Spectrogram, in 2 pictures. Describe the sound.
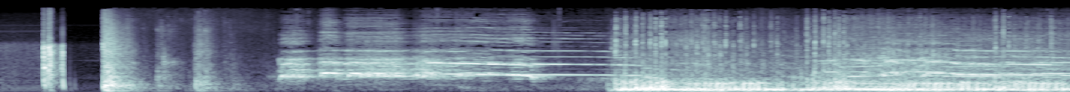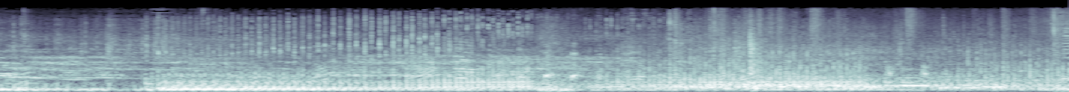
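A rooster crows once, loud, a drawn-out harmonic call after a few sharp clicks, then a dense wash of noise with voices and engine-like rumble takes over.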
